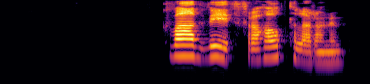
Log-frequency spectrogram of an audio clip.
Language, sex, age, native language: Icelandic, female, 50-59, Icelandic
